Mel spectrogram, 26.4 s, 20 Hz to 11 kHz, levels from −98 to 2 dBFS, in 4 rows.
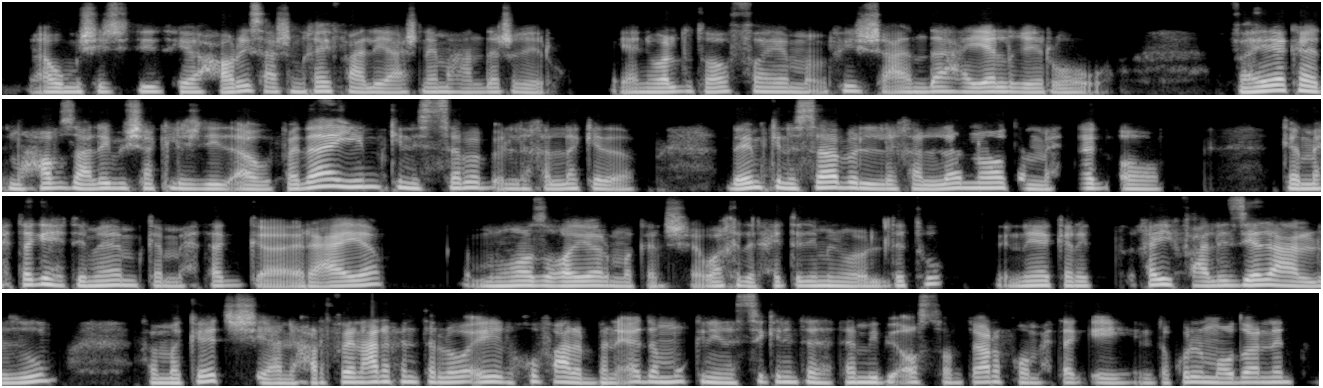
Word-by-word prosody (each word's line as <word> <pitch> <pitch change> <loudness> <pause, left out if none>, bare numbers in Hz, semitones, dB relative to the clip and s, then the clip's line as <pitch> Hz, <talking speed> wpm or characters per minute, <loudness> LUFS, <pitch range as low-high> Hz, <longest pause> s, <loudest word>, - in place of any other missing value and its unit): أو 145 0 0
مش 150 +2 +3
الشديد، 160 +1 -1
هي 150 - +1
حريصة 160 +4 0
عشان 150 -1 -2
خايفة 165 -1 -1
عليه، 140 -1 -1
عشان 135 +3 -2
هي - - -2
ما 150 - -4
عندهاش 145 +2 -1
غيره. 135 -2 -6 0.3
يعني 145 0 -4
والده 150 +3 +1
توفّى 160 +1 -3
هي 155 -1 0
ما 145 0 -5
فيش 175 -1 +1
عندها 150 +3 -1
عيال 155 0 +3
غيره، 140 - -4 0.6
فهي 170 +7 +5
كانت 175 -5 +2
محافظة 175 +3 +1
عليه 170 +3 +2
بشكل 165 -1 +2
شديد 150 -2 -1
أوي، 135 0 0
فده 200 +10 +6
يمكن 220 -3 +2
السبب 180 +4 -1
اللي 155 -1 -4
خلّاه 150 +1 -2
كده. 150 -3 -3 0.4
ده 155 0 +3
يمكن 195 0 +3
السبب 190 +3 +4
اللي 155 -4 +1
خلّاه 145 +2 0
إن 180 0 +2
هو 180 0 +5
كان 150 -3 -2
محتاج 165 +4 -3
آه. 145 -1 -2 0.6
كان 155 - +1
محتاج 185 +5 +2
اهتمام، 165 -1 +1
كان 150 -3 -6
محتاج 155 +3 -5
رعاية، 145 - +3 0.5
من 145 -2 -3
وهو 160 +2 +3
صغير 155 0 +3
ما 140 -2 -4
كانش 140 - -3
واخِد 155 +2 -2
الحتّة 150 +2 -4
دي 155 - +1
من 155 -1 +1
والدته، 155 +10 -4 0.3
لإن 155 -3 -5
هي 165 +1 +3
كانت 155 -2 -3 0.2
خايفة 185 -3 +1
عليه 155 +2 0
زيادة 175 +2 +4
عن 155 -2 +3
اللزوم، 160 +10 0 0.5
فما 150 -1 +1
كانتش 190 +6 +1
يعني 145 -1 -1
حرفيًا 155 +4 +1
عارف 185 +1 +4
أنت 180 -1 -2
اللي 170 -1 +1
هو 180 - +1
إيه، 185 0 +2
الخوف 180 +2 -4
على 175 -2 +5
البني 150 +4 -1
آدم 185 -1 +1
ممكن 180 0 -2
ينسّيك 165 +4 -3
إن - - +1
أنت 175 - -2
تهتم 165 +1 0
بيه - - -3
أصلًا 155 -2 -5
تعرَف 175 +1 +2
هو - - -2
محتاج 155 0 -5
إيه؟ 150 +1 -2
أنت 145 +1 -11
كل 175 +3 -2
الموضوع 170 -1 0
إن 170 0 -1
أن 175 - -1
155 Hz, 225 wpm, -23 LUFS, 150-175 Hz, 0.6 s, فده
